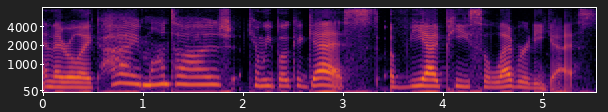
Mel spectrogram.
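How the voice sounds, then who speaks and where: With an American accent, a woman talks at a fairly slow pace in a fairly high pitch, her intonation lively and hardly any pauses breaking it up. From Indiana, US Midwest. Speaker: wine hospitality worker. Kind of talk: casual chat.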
